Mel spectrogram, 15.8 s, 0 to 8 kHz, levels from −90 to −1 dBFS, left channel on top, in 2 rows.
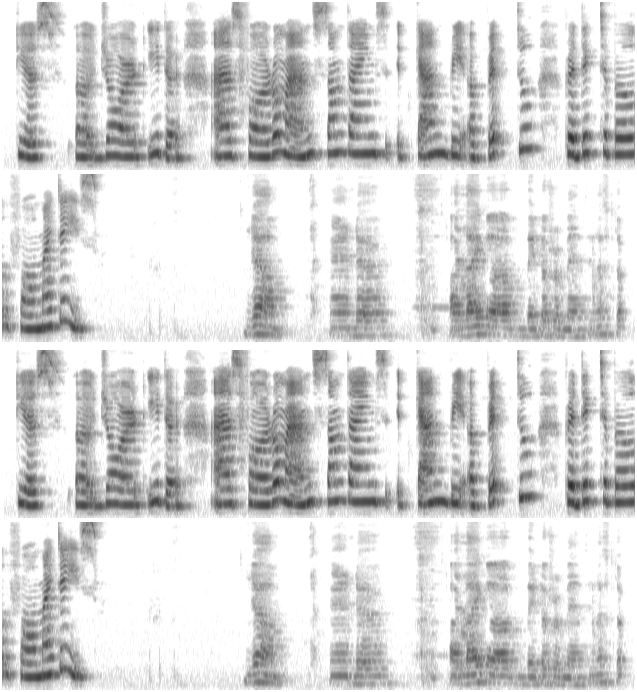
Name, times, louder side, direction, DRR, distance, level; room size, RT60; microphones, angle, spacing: voice 1, 0.2-9.1, right 1 dB, 10° right, 0.3 m, -31 dB
voice 2, 10.9-15.6, left 1 dB, 10° left, 1.1 m, -44 dB
2.8 x 2.5 x 3.6 m
head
